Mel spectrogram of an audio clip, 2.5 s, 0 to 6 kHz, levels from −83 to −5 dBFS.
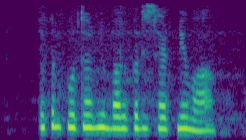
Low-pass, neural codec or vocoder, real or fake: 5.4 kHz; none; real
